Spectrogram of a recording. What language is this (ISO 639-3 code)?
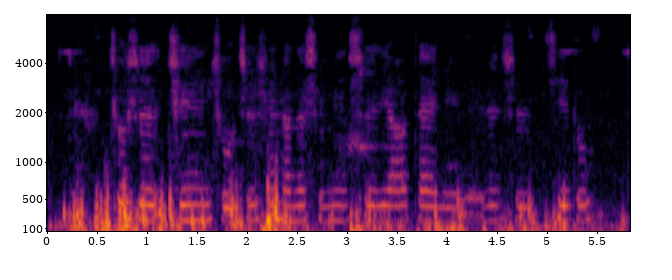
zho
